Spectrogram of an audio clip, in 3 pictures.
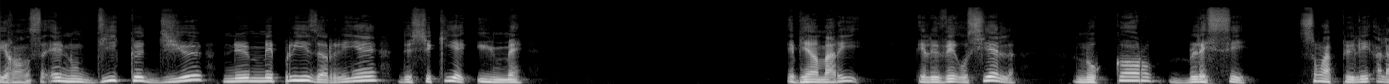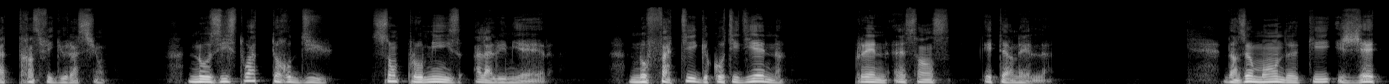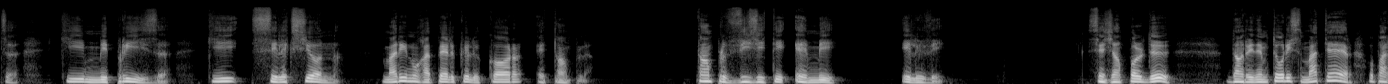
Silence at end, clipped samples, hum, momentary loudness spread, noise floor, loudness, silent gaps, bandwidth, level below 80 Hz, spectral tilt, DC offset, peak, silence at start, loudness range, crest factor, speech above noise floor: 0 s; under 0.1%; none; 12 LU; -79 dBFS; -19 LUFS; none; 14.5 kHz; -44 dBFS; -7 dB/octave; under 0.1%; -2 dBFS; 0 s; 6 LU; 16 dB; 61 dB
